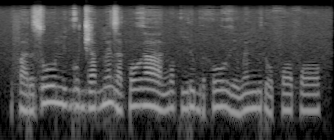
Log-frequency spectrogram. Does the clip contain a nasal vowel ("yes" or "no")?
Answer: yes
